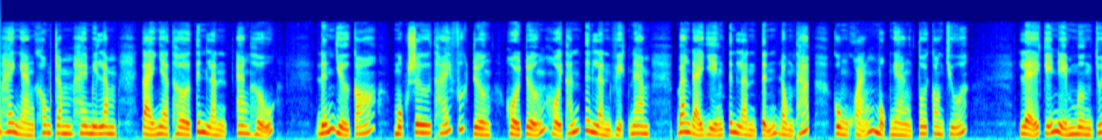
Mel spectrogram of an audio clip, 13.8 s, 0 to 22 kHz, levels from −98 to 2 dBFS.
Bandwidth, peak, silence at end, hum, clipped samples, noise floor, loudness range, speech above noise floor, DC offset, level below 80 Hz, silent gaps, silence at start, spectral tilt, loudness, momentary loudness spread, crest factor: 11.5 kHz; -2 dBFS; 0 s; none; under 0.1%; -56 dBFS; 2 LU; 37 dB; under 0.1%; -54 dBFS; none; 0 s; -6.5 dB/octave; -21 LUFS; 7 LU; 18 dB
